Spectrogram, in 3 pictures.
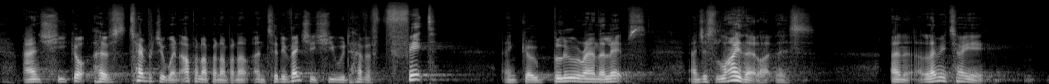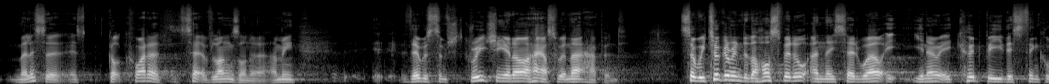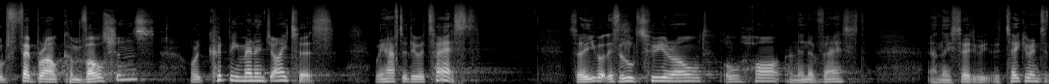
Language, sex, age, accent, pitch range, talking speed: English, male, 40-59, British, 120-155 Hz, 215 wpm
